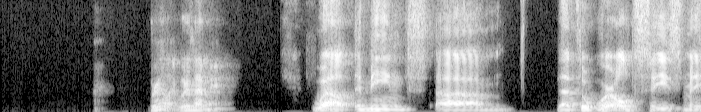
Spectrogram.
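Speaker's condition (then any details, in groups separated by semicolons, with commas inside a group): No condition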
